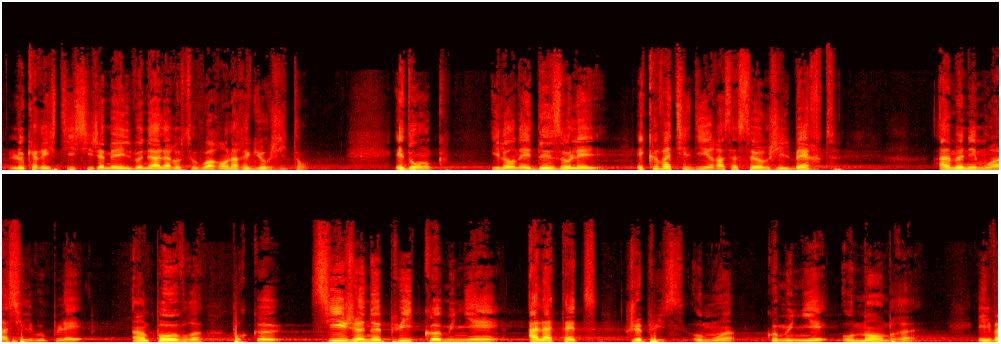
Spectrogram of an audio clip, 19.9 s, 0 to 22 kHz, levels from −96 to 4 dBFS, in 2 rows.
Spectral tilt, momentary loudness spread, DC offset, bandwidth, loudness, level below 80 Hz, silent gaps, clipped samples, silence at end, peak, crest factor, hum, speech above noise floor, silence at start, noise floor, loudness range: -5.5 dB/octave; 15 LU; under 0.1%; 16 kHz; -28 LUFS; -46 dBFS; none; under 0.1%; 0 s; -8 dBFS; 22 dB; none; 36 dB; 0.05 s; -64 dBFS; 4 LU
